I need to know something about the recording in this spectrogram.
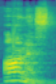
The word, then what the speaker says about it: honest: To be honest with you means like if I wanted to be honest with you, we never say honest. The H is not pronounced. We say honest.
